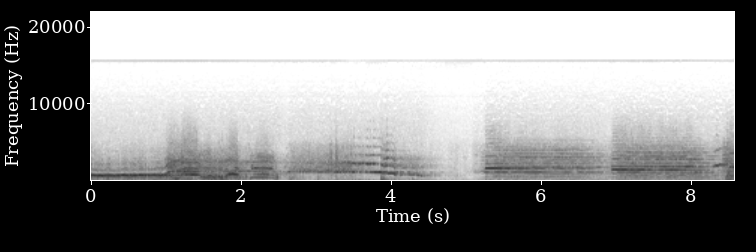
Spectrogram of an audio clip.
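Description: Car tyres screeching in an old TV soundtrack, a held squeal that wavers and bends, with a short vocal outburst about two seconds in. After a brief dip near the middle, a dramatic orchestral music chord is held for the rest.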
